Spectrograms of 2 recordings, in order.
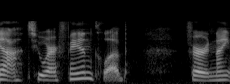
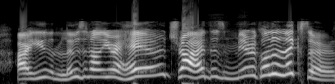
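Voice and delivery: vintage 1940s radio ad announcer voice; 9 semitones higher, 16 dB louder than usual. Speaker showing off their vintage announcer voice with an old ad, 1940s radio announcer voice. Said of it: "1940s radio announcer".

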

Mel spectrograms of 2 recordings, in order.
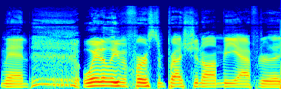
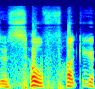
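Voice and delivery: ordinary delivery

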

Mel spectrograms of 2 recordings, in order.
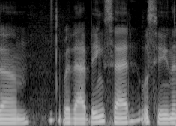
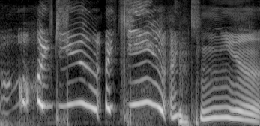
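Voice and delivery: very high, very slow, drawn-out tearful sobbing words. Wrapping up after everyone broke down crying: crying while talking. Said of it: "I'm still crying".

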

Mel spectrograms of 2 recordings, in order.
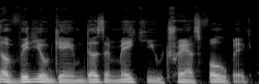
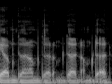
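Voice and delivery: ordinary talk

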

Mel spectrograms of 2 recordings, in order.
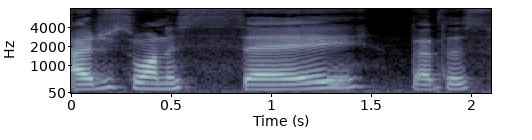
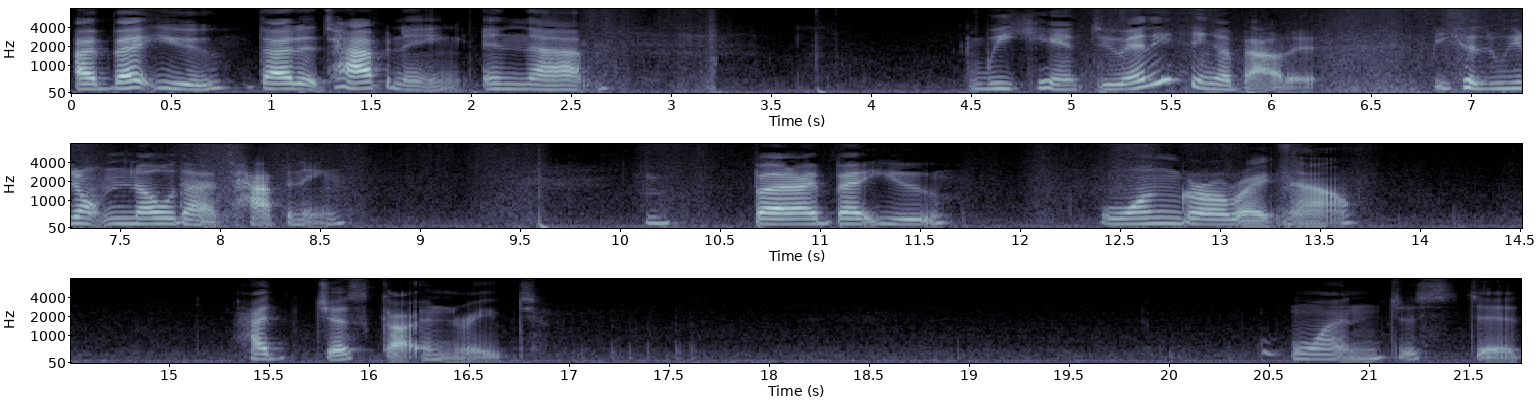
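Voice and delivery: struggling not to cry, holding back tears. Speaking to listeners mid-monologue, holding back tears. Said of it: "I'm trying so hard not to cry".

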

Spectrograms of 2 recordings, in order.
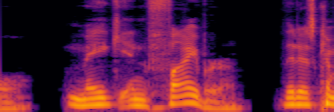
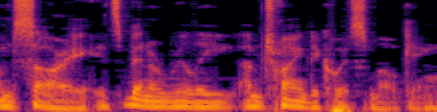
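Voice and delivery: heavy sigh with voice dropped low; 6 semitones lower than usual. Retelling what a woman said after she sighs, as a retold sighing reply. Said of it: "And then she sighs and goes".

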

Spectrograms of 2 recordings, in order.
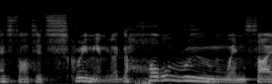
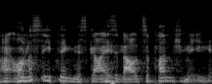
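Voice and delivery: ordinary talk

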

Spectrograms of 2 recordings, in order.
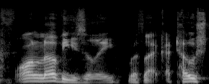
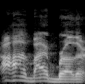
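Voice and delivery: put-on talking with mouth full, higher; 4 semitones higher than usual. Imitating an annoying little sister character who is always eating: imitating talking with mouth full. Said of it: "she always has fucking food in her mouth".

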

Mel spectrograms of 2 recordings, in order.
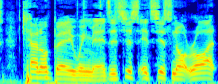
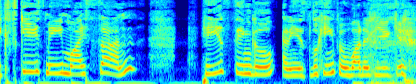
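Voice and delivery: put-on voice, pitched very high; 12 semitones higher than usual. A mum in a studio announces her son is single, doing it properly in a put-on voice. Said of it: "I've got to get into a voice".

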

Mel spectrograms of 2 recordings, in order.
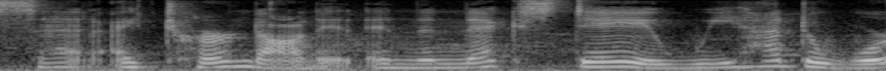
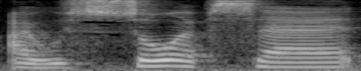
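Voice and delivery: normal talking voice

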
